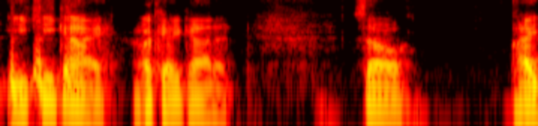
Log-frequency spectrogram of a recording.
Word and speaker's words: ikigai: where's your e ki iki ikigai that is i actually youtubed it how do you pronounce this it's like ikigai okay got it so i don't have like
